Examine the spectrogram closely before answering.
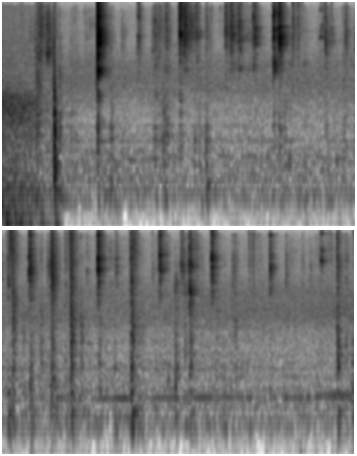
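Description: Faint, irregular clicking and ticking as a razor blade is dragged along the rubber weather seal around the tailgate glass, cutting the seal while it is pulled back. A faint steady hum comes in about halfway.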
